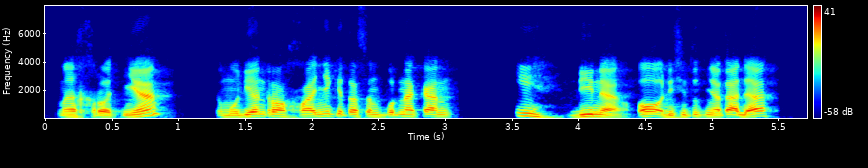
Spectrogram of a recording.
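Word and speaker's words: اهدنا: Misalkan contohnya pada surat Al-Fatihah di ayat ihdina, ya. Kalau kita bacanya nggak perhatikan, itu nggak jelas tuh. Di situ ada H nggak sih gitu, ya.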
